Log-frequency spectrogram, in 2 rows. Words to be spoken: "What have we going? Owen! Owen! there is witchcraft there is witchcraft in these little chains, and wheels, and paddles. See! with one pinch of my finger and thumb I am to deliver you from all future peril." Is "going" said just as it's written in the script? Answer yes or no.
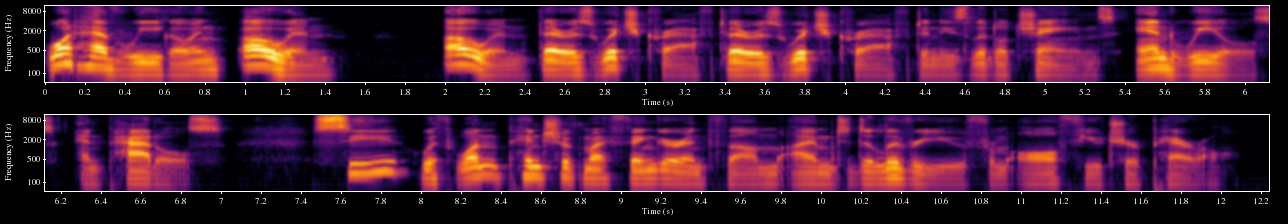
yes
